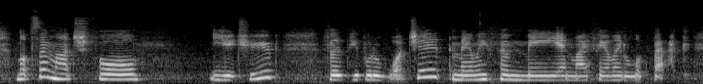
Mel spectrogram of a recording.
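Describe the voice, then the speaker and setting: A woman with a fairly high voice talks fairly slowly, her pitch swinging very widely. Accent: Australian. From Australia. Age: 20s. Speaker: vlogger. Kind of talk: casual vlog talk to camera. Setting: bedroom.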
